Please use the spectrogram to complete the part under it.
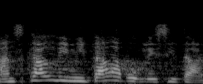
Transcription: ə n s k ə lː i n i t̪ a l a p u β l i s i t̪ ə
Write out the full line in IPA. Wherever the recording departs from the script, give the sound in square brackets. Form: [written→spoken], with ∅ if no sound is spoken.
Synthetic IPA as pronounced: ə n s k [ə→a] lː i [n→m] i t̪ a l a p u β l i s i t̪ [ə→a]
